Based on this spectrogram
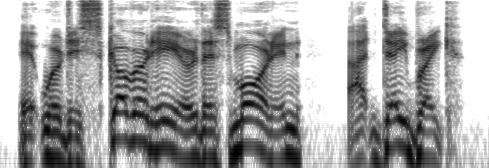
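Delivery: pointed, blaming, accusing statement. Reading a story aloud, a character presents the found axe: accusingly. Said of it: "he says accusingly".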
